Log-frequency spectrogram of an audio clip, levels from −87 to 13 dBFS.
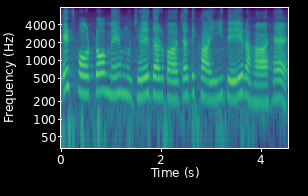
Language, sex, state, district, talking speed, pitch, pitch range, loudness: Hindi, female, Madhya Pradesh, Katni, 120 wpm, 250 Hz, 225-270 Hz, -16 LUFS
